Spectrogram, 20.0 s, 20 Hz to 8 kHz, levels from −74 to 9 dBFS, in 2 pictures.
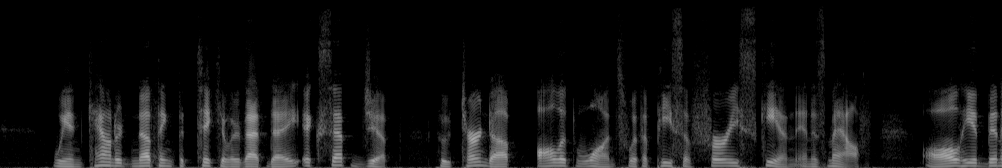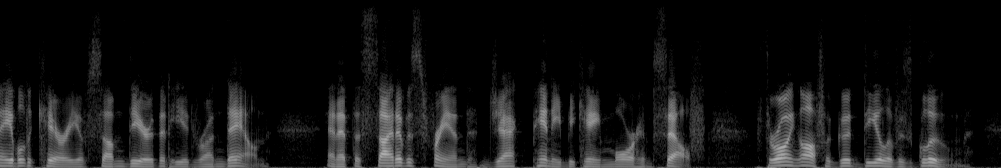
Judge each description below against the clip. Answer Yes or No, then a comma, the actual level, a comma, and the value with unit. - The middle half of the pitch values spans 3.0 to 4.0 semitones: No, average, 5.0 semitones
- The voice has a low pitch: Yes, low, 125 Hz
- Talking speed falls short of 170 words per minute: No, average, 175 wpm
